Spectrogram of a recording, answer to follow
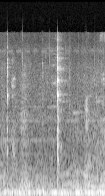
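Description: Small dog eating off a plate: a few short, sharp clicks, the loudest about a second in, over a low steady hum.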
